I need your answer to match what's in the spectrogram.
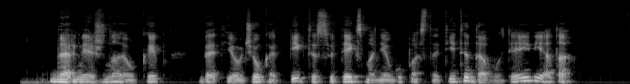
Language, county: Lithuanian, Panevėžys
